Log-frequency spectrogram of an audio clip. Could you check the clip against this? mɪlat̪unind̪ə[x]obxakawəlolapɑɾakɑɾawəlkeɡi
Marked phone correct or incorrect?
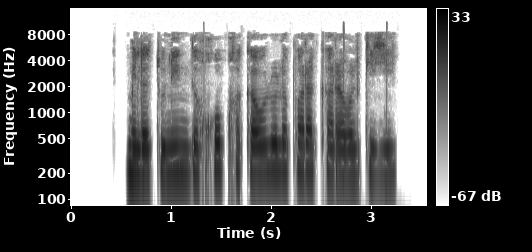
correct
